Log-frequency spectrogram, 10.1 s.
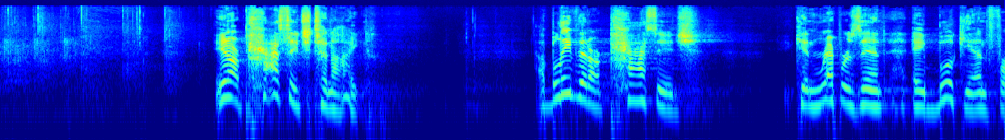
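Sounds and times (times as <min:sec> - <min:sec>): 
few people clapping: 0:00.0 - 0:02.1
speech: 0:02.2 - 0:03.8, 0:05.4 - 0:07.0, 0:08.0 - 0:10.0.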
